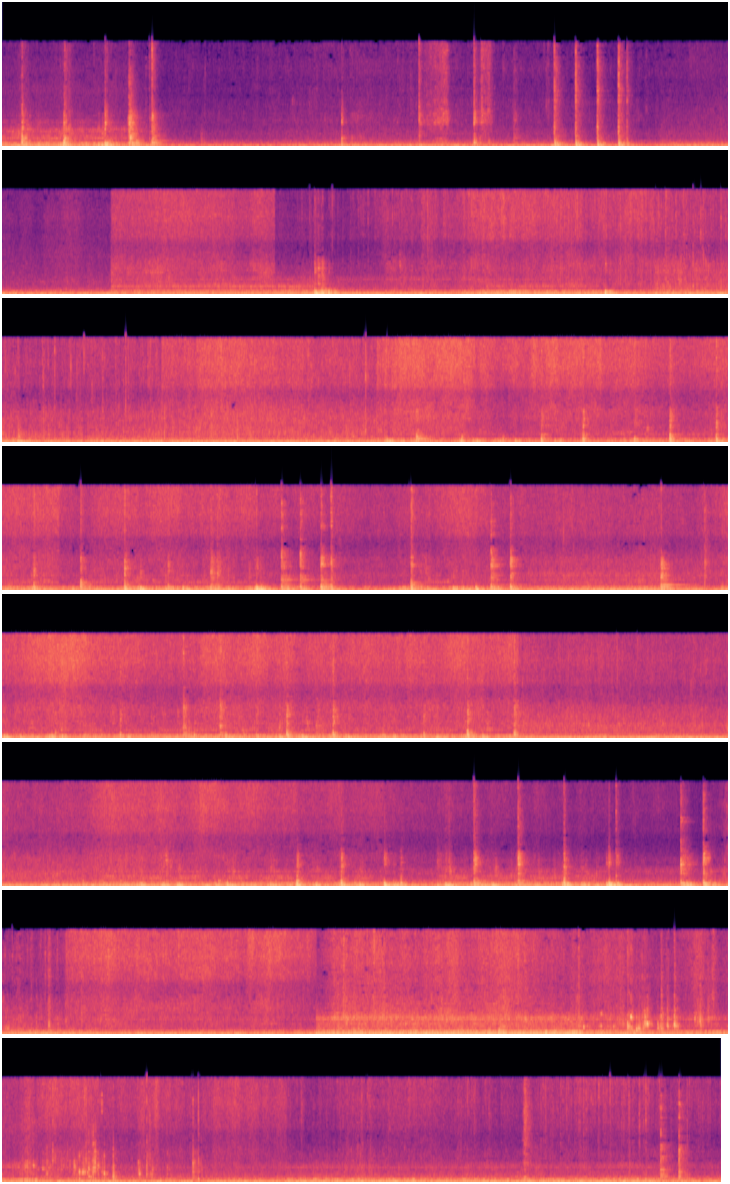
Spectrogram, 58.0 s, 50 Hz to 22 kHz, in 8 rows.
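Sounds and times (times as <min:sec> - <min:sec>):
food sizzling in a wok: 0:00.0 - 0:05.5, 0:07.6 - 0:58.0
metal utensil scraping a pan: 0:04.2 - 0:05.1.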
